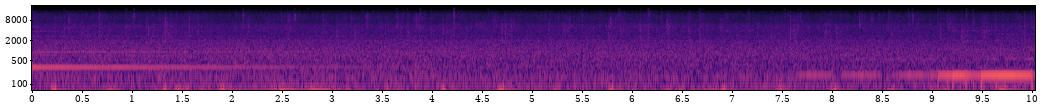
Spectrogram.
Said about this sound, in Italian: e mentre termina la pioggia, lasciando la terra bagnata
